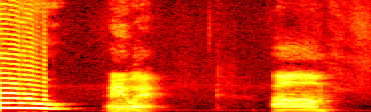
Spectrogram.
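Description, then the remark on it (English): A person imitates a wolf howl in three short vocal bursts: a high, falling cry first, then two lower, wavering howls, each separated by brief silence, loud. “I'd suggest you open your third eye and don't be a sheep, be a wolf. Be a wolf of the wolf pack.”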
